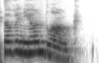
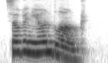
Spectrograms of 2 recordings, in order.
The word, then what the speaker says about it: Sauvignon Blanc: Sauvignon Blanc. – Sauvignon Blanc. – Yeah, there's a completely separate syllable in there that you're not saying.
